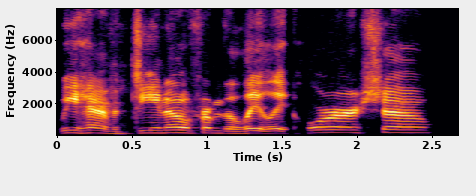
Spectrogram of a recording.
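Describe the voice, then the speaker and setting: A man co-hosting a casual video-call movie chat, reading viewer comments aloud in a relaxed way. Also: on the high side, moderate pace, dry recording.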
